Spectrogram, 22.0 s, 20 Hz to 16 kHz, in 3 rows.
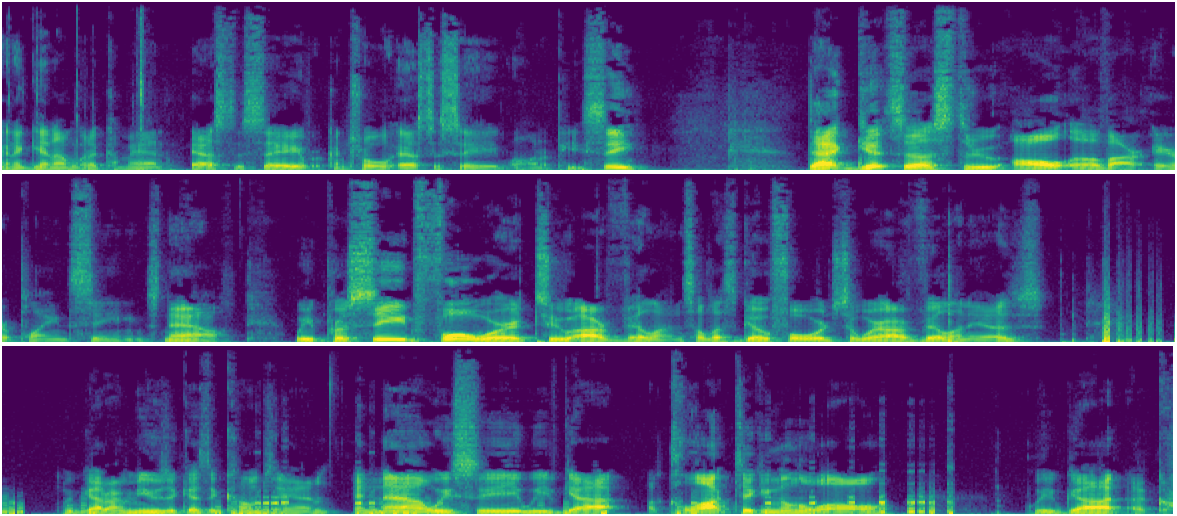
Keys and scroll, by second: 0.4 super+s.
